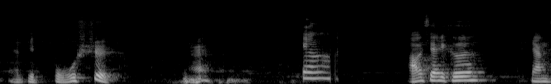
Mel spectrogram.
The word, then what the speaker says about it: 不是: Udah tahu ya perubahan kata-kata bu ini, bu sebenarnya nada keempat kan karena dia ikutin oleh shi, iseng dia kita bacanya bukan bu shi tapi bu shi. Ya punya perubahan jadi nada kedua. Jadi bu shi.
